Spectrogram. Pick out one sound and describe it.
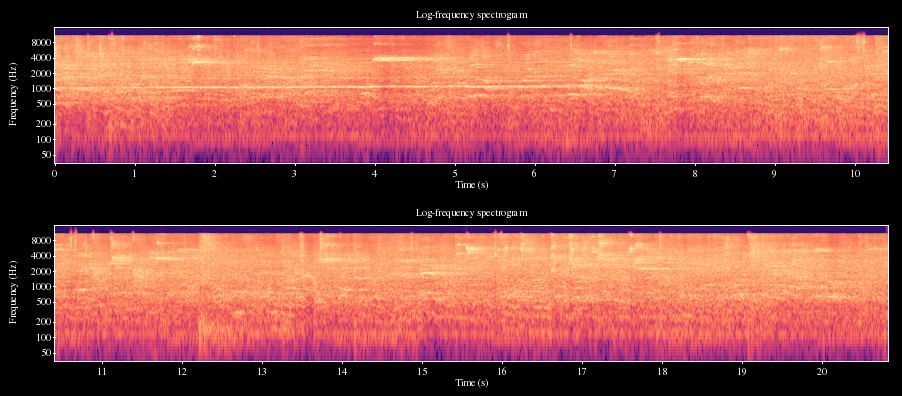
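A ball is kicked with dull thumps on a hard floor.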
